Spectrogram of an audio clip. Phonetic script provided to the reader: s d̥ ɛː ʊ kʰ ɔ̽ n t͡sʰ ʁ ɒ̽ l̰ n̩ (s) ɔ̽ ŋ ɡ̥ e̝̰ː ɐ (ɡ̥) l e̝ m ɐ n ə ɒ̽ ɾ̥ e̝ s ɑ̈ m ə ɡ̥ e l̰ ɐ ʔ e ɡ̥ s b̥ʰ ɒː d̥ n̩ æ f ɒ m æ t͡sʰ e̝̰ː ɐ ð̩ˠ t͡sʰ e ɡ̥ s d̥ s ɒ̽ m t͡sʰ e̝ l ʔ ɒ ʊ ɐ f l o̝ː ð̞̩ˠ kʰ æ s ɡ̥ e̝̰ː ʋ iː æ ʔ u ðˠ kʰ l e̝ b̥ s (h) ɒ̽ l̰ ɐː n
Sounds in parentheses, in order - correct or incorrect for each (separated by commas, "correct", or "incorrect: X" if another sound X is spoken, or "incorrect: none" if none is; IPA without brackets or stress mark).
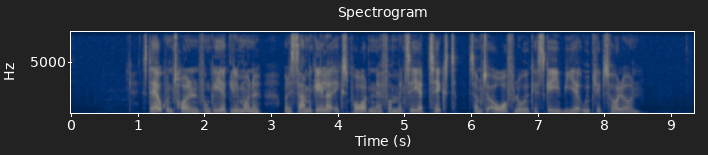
incorrect: f, correct, correct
